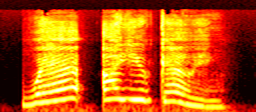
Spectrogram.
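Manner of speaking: wary, distrustful, suspicious, very high pitch. Narrator reads a girl stopping the narrator from leaving, in a suspicious voice. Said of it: "She said in a suspicious voice".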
